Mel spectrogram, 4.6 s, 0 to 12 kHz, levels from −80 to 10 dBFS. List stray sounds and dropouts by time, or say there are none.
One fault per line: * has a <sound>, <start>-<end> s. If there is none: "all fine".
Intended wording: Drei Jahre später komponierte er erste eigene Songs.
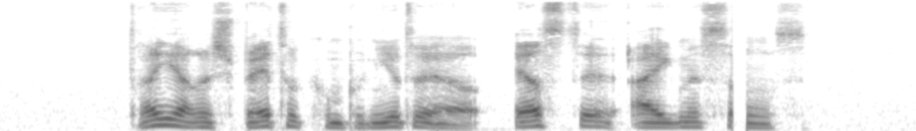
* has a dropout, 3.7-3.7 s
